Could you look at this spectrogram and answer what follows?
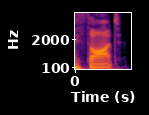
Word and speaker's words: thought: A big one is pronouncing the GH in though or thought like an F sound.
